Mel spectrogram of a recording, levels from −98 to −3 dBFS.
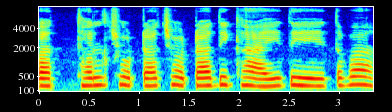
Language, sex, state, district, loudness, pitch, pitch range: Bhojpuri, female, Uttar Pradesh, Gorakhpur, -18 LUFS, 220 Hz, 215-235 Hz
